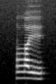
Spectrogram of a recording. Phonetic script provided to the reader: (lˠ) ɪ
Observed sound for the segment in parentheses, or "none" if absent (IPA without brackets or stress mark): lˠ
